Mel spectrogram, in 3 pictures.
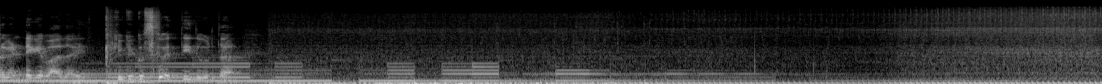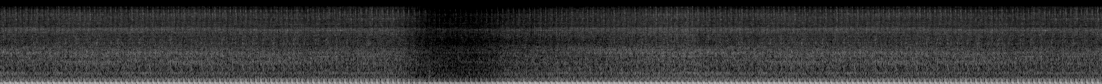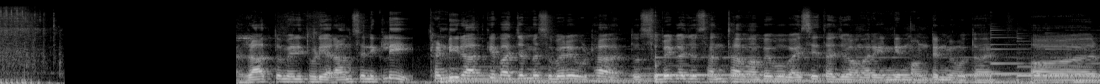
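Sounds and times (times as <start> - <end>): motorcycle engine running: 2.6 - 22.7.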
